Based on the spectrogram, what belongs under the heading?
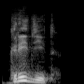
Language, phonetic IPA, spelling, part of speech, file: Russian, [krʲɪˈdʲit], кредит, noun, Ru-кредит.ogg
- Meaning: 1. loan 2. credit (in the wider sense, not specifically in reference to credits and debits) 3. credit, credibility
